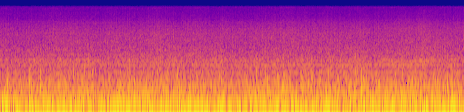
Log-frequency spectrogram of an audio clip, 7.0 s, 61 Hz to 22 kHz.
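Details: 1999 Johnson 200 HP outboard (J200PLEEB) running underway through chop after replacing the SystemCheck fuel-flow vacuum switch blamed for false check-engine alarms in chop; deep, steady drone with hull thump, no hunting, no check-engine light or warning tone.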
